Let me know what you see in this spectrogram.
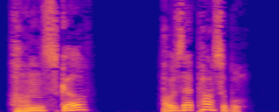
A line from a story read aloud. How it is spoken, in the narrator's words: marveled in a distracted tone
